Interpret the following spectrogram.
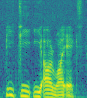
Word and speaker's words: Pteryx: P-T-E-R-Y-X. The P, very similar to one that you do 2 o'clock in the morning when you don't want to wake everybody up in the house, is silent.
